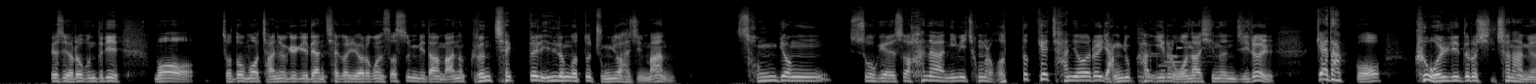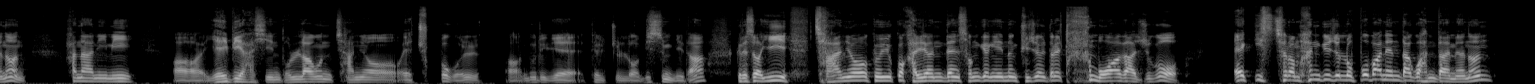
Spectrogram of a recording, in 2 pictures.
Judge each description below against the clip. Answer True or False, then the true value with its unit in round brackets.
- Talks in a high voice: False (155 Hz)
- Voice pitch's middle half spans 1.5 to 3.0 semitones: False (5.4 semitones)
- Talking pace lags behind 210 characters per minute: False (310 characters per minute)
